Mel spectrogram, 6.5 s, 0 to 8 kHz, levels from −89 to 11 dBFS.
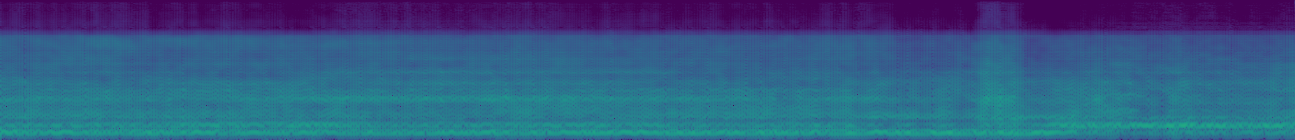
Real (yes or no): no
